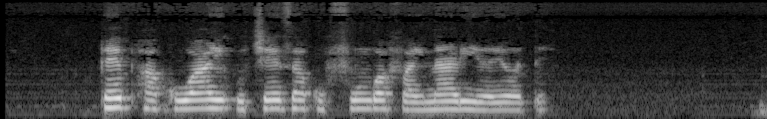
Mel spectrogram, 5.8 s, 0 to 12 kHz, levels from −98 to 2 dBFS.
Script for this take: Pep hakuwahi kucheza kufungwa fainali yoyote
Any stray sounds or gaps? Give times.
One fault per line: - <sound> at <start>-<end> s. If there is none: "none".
none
